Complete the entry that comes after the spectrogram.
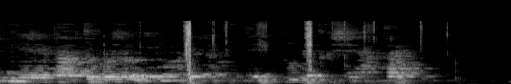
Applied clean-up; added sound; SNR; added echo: classical method WPE with log-MMSE.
